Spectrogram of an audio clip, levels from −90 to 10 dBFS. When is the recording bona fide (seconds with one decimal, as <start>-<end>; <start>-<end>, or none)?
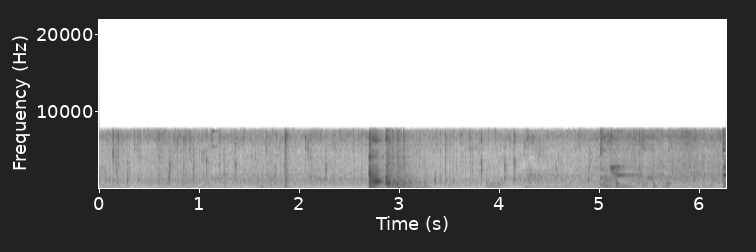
0.8-2.1; 3.8-4.7; 5.7-6.3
